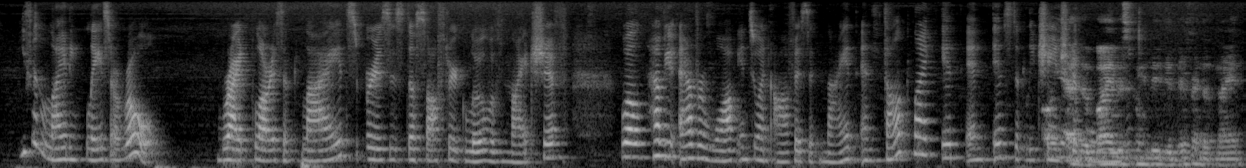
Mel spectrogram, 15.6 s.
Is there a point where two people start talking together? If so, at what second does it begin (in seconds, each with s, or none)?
13.0 s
